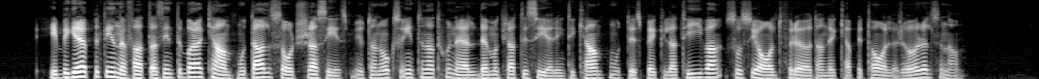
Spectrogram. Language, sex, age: Swedish, male, 47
